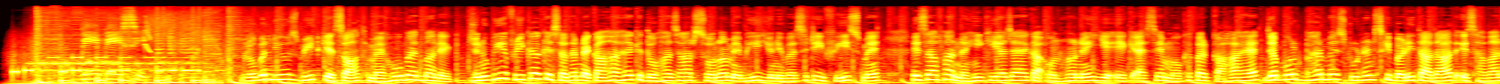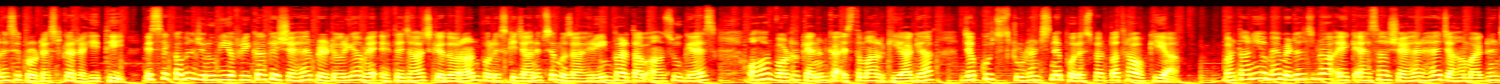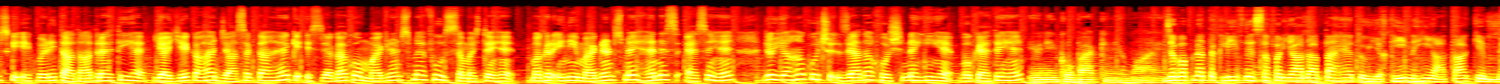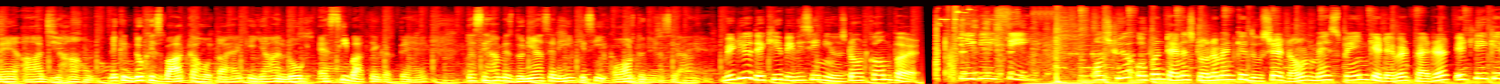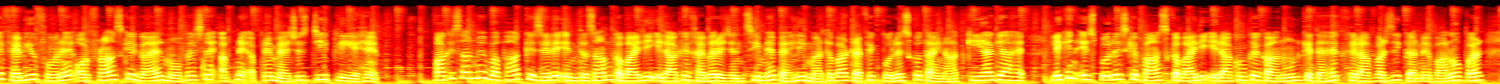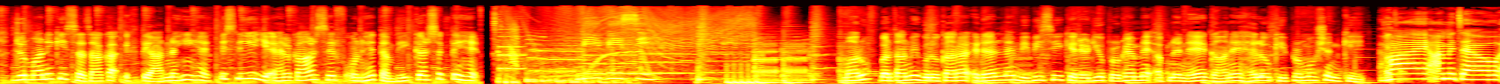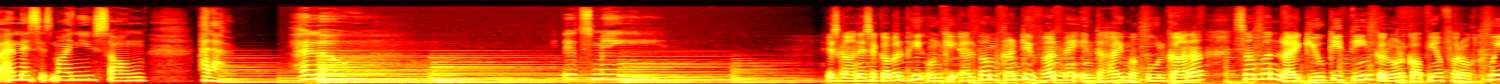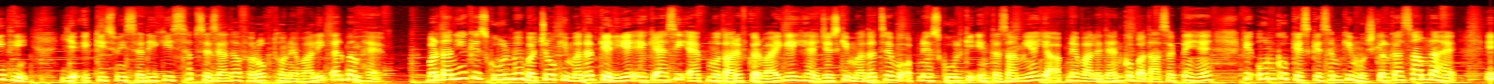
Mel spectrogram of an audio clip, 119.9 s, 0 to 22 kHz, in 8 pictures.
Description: اکتوبر 23: رات 9 بجے کا گلوبل نیوز بیٹ بُلیٹن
